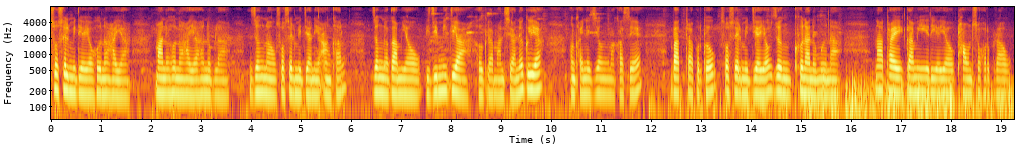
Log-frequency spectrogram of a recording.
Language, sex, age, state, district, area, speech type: Bodo, female, 45-60, Assam, Kokrajhar, rural, spontaneous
